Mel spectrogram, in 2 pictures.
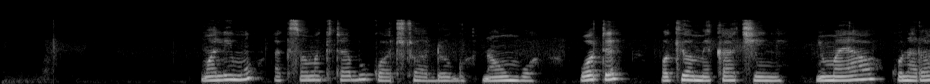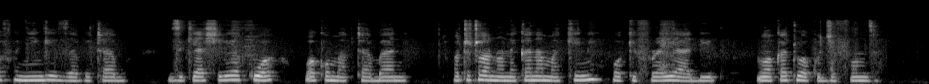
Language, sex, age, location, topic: Swahili, female, 25-35, Nairobi, education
